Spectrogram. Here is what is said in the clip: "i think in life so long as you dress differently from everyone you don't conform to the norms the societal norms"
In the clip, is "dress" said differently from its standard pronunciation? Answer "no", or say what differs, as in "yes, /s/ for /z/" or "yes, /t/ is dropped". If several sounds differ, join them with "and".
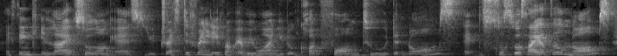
no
